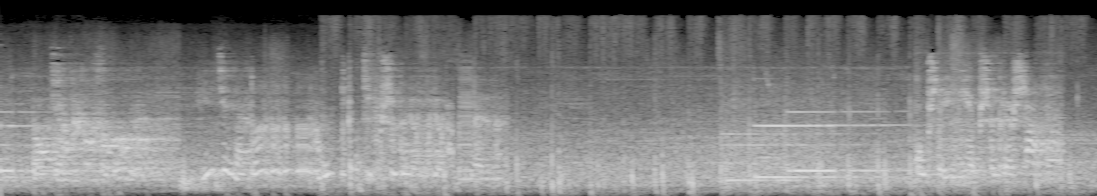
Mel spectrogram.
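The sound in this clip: Train sounds at a railway station: a dense, continuous mix of rumble and clatter, with a station public-address voice over it throughout.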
